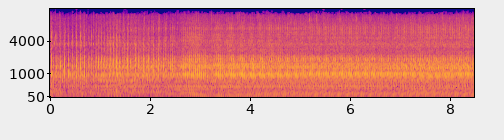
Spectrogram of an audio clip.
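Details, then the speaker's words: Mamod SE3 toy steam engine, recently cleaned and tightened, running under steam: a fast, uneven chuffing knock with a harsh metallic edge, idling a bit rough and likened to a diesel; the owner is unsure the crank or valve position is right. "sounds like a diesel M it idle bit rough"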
